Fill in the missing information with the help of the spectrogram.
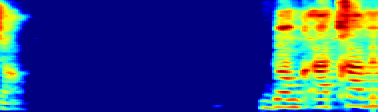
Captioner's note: speaking in foreign language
